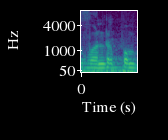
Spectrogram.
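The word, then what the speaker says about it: Wonderboom: ngithengisa isinkwa eVonrepom ePitori kunendawo abathi Vonrepom but it's spelled as Wonderpom station okula maframa ngithengisela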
